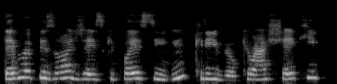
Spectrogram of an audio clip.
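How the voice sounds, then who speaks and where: Speaking at a moderate pace in a high-pitched voice, a mother from Brazil with a Minas Gerais Portuguese accent chats casually as a guest on a live stream. She animatedly acts out talks with her son in a softer voice, with many restarts and filler asides for viewers.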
